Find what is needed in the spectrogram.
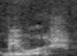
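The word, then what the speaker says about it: Miłosz: That's so you actually pronounce it's it's spelled mosh, but it's pronounced miwash.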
